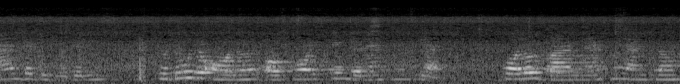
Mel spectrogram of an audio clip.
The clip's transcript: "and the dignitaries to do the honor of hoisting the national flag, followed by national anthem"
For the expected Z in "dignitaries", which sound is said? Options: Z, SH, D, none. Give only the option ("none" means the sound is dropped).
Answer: none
